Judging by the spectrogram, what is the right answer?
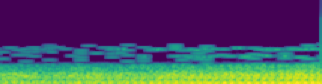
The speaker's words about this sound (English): climbs into the stand with Joe as they drive away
